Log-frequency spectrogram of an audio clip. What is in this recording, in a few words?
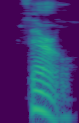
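"feral" English, Australian; pronunciations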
